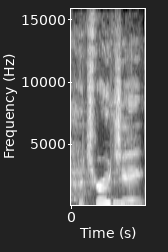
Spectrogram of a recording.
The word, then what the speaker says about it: Petrucci: Petrucci. Did I say it right, Doctor? You got it, Petrucci. I love it. Italian, you got it.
